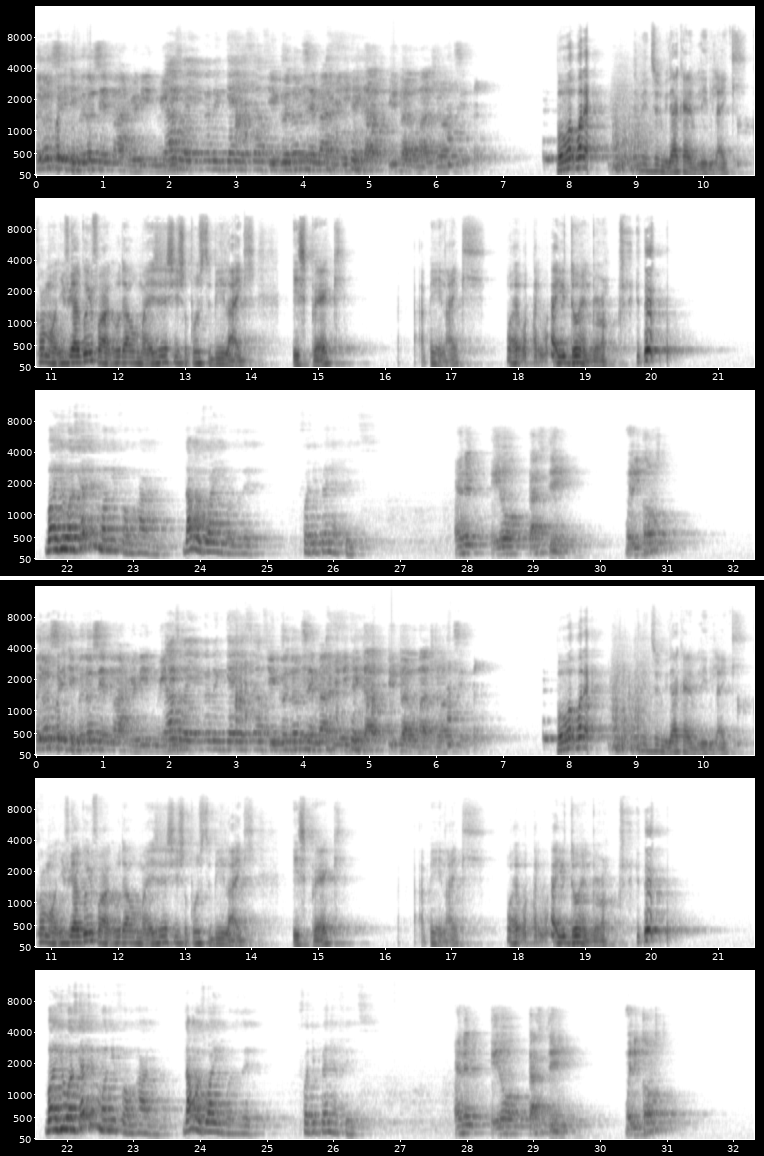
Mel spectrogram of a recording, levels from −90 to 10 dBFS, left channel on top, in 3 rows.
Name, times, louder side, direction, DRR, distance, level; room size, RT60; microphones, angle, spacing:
voice 1, 0.0-2.1 3.4-6.4 27.8-28.1 28.4-29.4 30.4-30.9, equal, 80° right, 1 dB, 6.4 m, -31 dB
voice 2, 1.9-4.4 4.7-5.0, right 1 dB, 15° right, 1 dB, 4.0 m, -31 dB
voice 3, 7.8-8.3 9.0-14.0 14.6-15.3 16.7-17.4 17.8-20.1, left 3 dB, 30° left, 13 dB, 0.4 m, -25 dB
voice 4, 8.6-9.2 10.8-10.9 21.7-23.5 23.7-24.8 25.6-26.3, equal, 45° right, 1 dB, 1.4 m, -26 dB
22.0 x 19.0 x 2.7 m, 1.1 s
head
